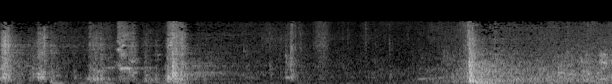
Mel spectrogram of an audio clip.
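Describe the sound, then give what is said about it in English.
Heavy bolts drawn back and a trapdoor over a cave shaft pulled open: a series of scraping, clunking knocks, then one louder, broad bang followed by a lingering rumble, with no voices. “Now, just draw back the bolts and open it, and you'll be able to see.”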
